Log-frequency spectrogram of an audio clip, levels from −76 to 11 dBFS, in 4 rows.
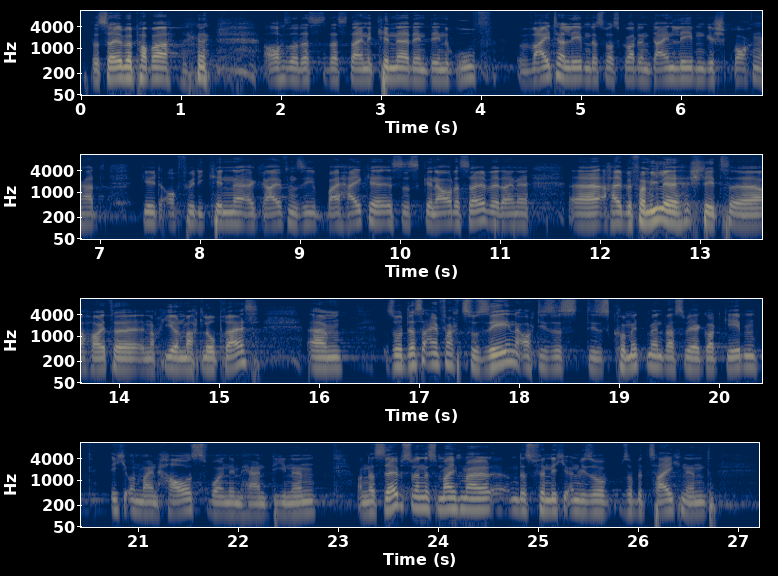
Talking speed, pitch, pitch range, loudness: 175 wpm, 135 Hz, 125-145 Hz, -28 LUFS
